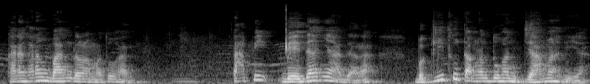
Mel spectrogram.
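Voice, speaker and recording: A man preaching a sermon as pastor, lively and joking, acting out the prayers he quotes and often addressing his listeners directly. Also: medium pitch, moderate pace.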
